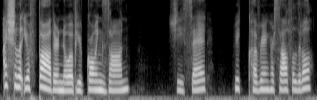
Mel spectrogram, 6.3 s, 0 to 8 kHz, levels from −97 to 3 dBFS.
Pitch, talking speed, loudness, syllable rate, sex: 220 Hz, 150 wpm, -19 LUFS, 4.6 syllables/s, female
